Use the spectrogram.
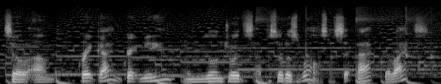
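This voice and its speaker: A man's voice: mid-range voice, animated, fairly quick, music in the background. A man hosting a casual tech podcast, joking and upbeat, with filler words. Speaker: podcast host.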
